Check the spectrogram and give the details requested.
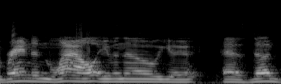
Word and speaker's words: Lowe: also known as brandon lowe around here uh we've been calling him low seen on the broadcast last night about how his name is pronounced lao so i guess i'll pronouncing brandon lau even though you as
